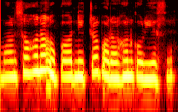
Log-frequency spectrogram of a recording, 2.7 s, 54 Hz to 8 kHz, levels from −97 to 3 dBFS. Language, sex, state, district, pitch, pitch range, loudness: Assamese, female, Assam, Kamrup Metropolitan, 265 Hz, 255-285 Hz, -12 LUFS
